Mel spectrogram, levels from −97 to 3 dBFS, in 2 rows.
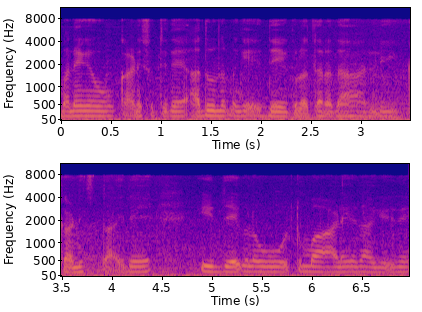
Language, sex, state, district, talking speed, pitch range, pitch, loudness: Kannada, male, Karnataka, Mysore, 110 wpm, 145-155 Hz, 150 Hz, -39 LUFS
